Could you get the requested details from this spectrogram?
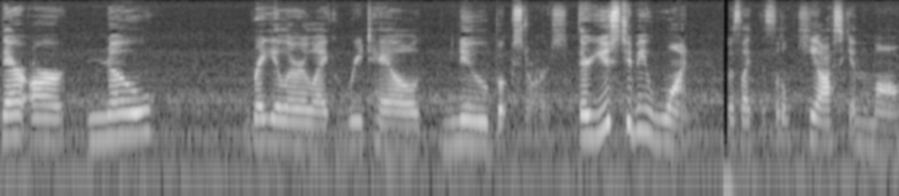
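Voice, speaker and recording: The voice moves at a fairly slow pace with ordinary pitch variation and big swings in loudness. Noticeable background noise runs underneath. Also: woman. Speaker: vlogger. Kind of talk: casual talk to camera.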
